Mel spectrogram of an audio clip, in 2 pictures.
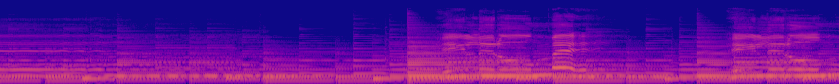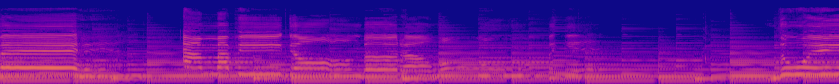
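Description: A solo acoustic guitar plays with a woman singing over it, live. The guitar plays alone for the first few seconds, then she sings several phrases.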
